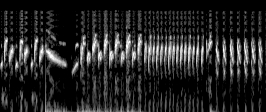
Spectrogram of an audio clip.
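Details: Moroccan goldfinch in full song: crisp chirps, a sweeping falling whistle, hurried twittering, a long rapid buzzy trill, then evenly spaced bright double notes to the end.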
